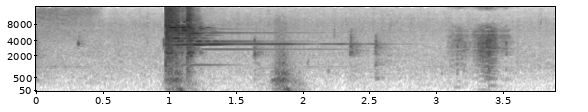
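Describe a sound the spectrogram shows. A spell bursts with a sharp magical whoosh.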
